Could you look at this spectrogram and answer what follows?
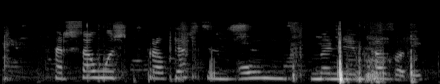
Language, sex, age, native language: Icelandic, female, 13, Icelandic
